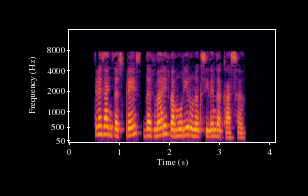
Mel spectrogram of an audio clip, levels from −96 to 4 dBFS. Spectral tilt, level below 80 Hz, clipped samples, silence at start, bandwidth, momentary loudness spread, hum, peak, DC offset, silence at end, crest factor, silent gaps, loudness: -3.5 dB/octave; -64 dBFS; under 0.1%; 0.5 s; 8 kHz; 8 LU; none; -2 dBFS; under 0.1%; 0.6 s; 16 dB; none; -19 LUFS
